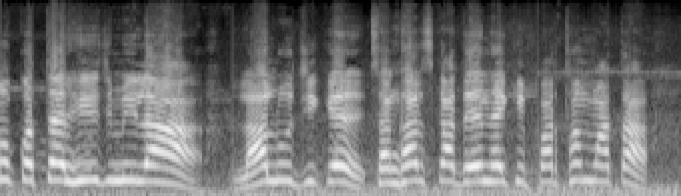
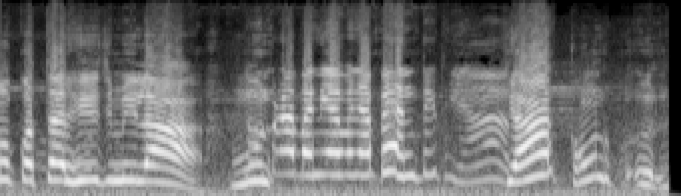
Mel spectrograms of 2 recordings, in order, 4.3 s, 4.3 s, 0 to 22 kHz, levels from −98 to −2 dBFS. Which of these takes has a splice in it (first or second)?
first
